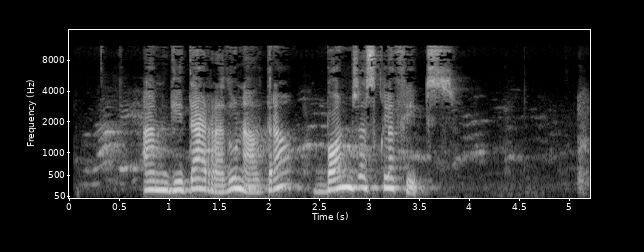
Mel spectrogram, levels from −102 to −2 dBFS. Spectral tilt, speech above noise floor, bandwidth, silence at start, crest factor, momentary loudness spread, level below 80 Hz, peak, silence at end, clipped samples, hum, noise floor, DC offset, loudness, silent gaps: -4.5 dB/octave; 41 dB; 11.5 kHz; 0.25 s; 18 dB; 18 LU; -66 dBFS; -8 dBFS; 0.05 s; under 0.1%; none; -64 dBFS; under 0.1%; -24 LUFS; none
